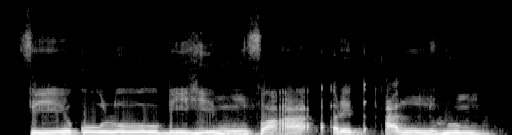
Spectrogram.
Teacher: Di situ terdapat mim sukun bertemu dengan huruf fa. Cara membacanya dengan mim sukun dibaca jelas tanpa dengung disertai bibir terkatup. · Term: idhar syafawi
